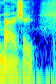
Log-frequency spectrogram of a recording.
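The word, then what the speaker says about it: Mousehole: called pity me mousel I've actually been to mousel um hence why I say it correctly I um went on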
